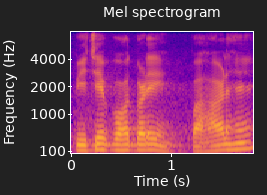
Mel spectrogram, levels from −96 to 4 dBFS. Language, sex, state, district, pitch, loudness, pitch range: Hindi, male, Uttar Pradesh, Lucknow, 130 Hz, -17 LUFS, 125-140 Hz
